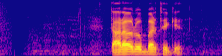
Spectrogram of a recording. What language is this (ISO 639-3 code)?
ben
